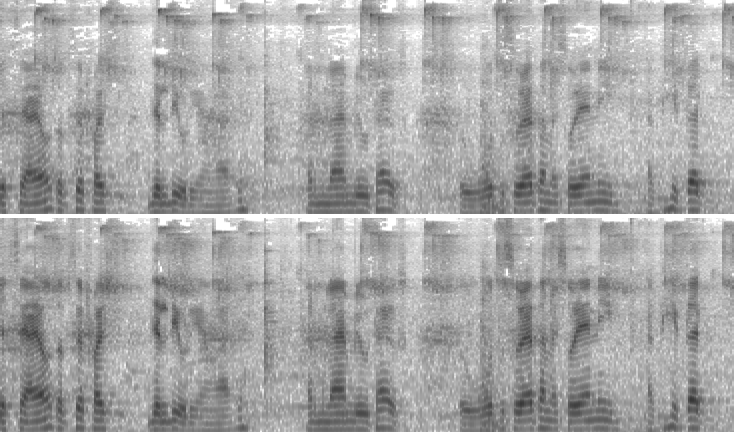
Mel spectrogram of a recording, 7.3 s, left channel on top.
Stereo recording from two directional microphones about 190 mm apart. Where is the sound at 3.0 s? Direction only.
Centre (ahead or behind).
